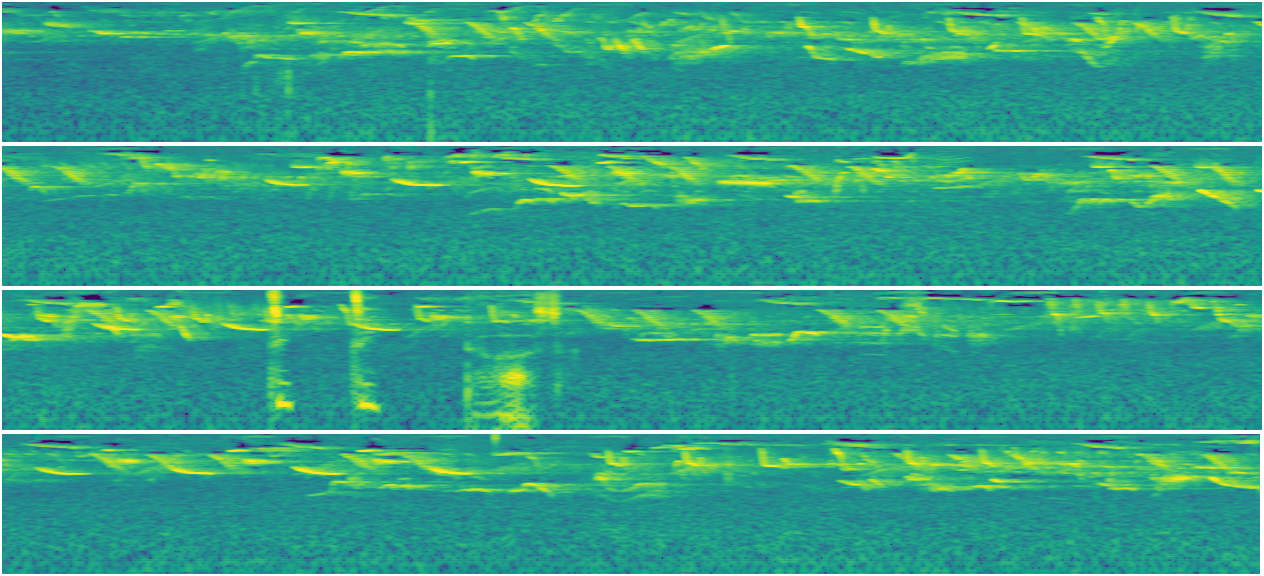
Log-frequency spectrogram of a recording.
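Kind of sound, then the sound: bird, common chiffchaff song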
